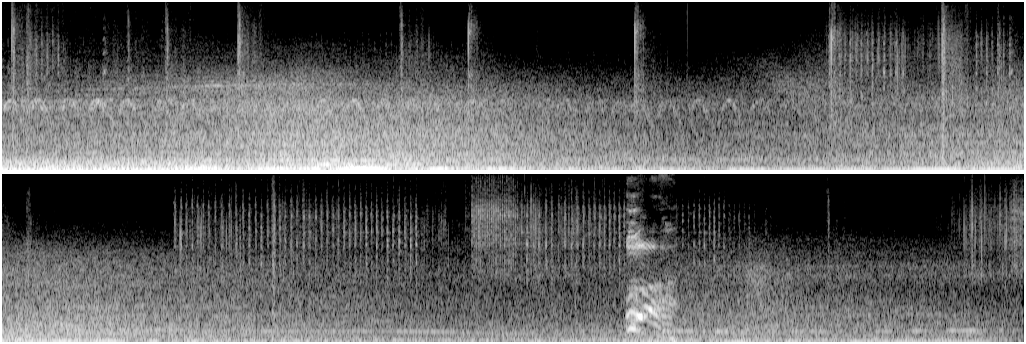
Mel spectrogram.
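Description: Bicycle tyres knock and thump as a bike hops across boards.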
